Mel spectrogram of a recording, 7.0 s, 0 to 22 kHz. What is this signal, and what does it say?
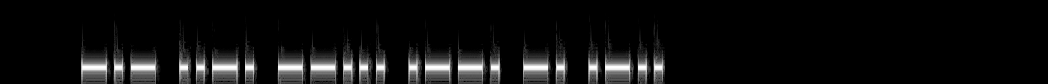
Morse code, heard as a keyed tone, about 22 wpm, 700 Hz. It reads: KF7PNL
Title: USA Call Signs - 6 Characters - Repeated 2x - 22wpm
